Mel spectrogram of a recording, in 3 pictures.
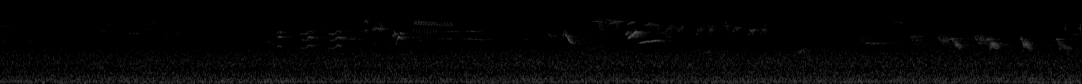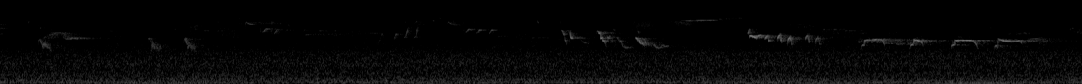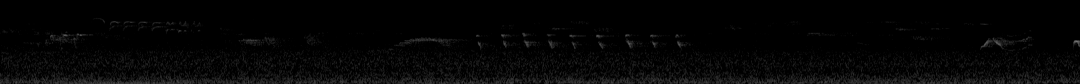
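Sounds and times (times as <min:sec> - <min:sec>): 
birds in a daytime spring forest: 0:00.0 - 0:32.4.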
